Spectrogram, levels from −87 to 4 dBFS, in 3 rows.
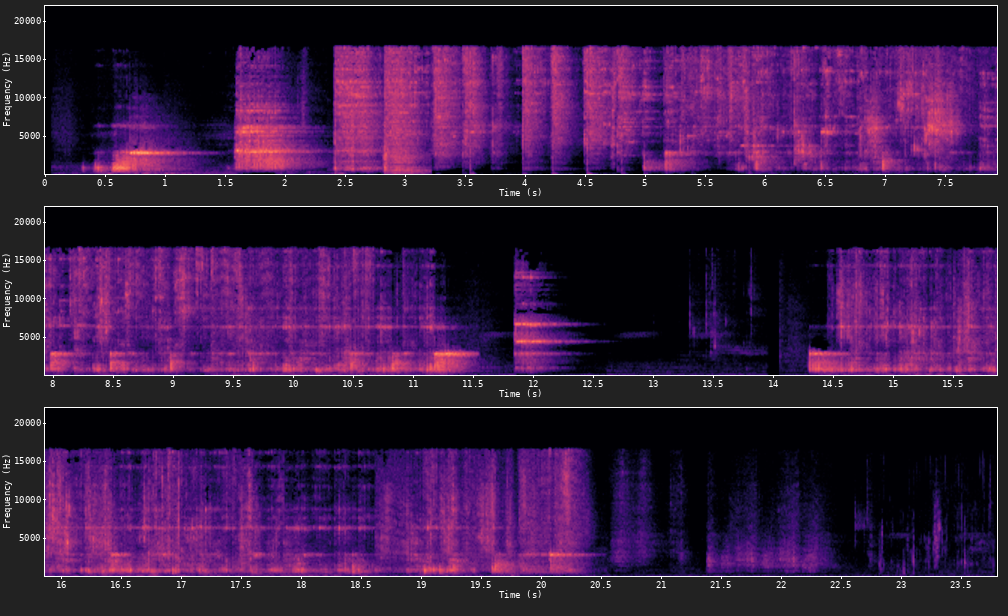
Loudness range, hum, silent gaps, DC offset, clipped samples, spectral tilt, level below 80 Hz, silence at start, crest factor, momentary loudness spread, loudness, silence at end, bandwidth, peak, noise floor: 9 LU; none; 13.97-14.04 s; under 0.1%; under 0.1%; 2.5 dB/octave; -66 dBFS; 0.3 s; 22 dB; 15 LU; -27 LUFS; 0.5 s; 17 kHz; -8 dBFS; -67 dBFS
